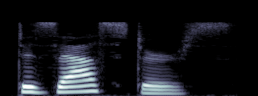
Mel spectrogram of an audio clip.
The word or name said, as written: disasters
